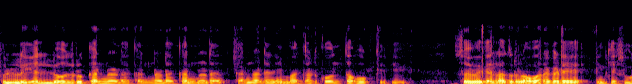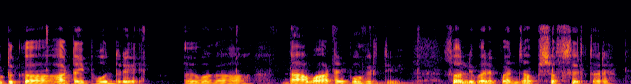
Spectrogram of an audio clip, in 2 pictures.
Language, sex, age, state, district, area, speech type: Kannada, male, 18-30, Karnataka, Koppal, rural, spontaneous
